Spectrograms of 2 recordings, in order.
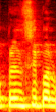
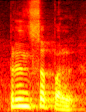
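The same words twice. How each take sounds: First: "प्रिंसिपल" with a clear "ee" in the middle, prin-see-pal; common mispronunciation. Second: Said in the usual way. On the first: Shown as a demonstration. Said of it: "कई लोग उसको प्रिंसिपल बोलते हैं". ("प्रिंसिपल" का गलत उच्चारण, बीच में साफ़ "सी") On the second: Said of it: "उच्चारण सही है".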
